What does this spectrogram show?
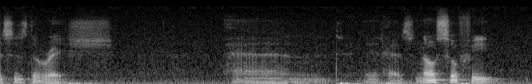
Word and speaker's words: resh: For your purposes, learning the language from the beginning, pronounce it like you would pronounce any other R, or any other word with an R sound in it.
